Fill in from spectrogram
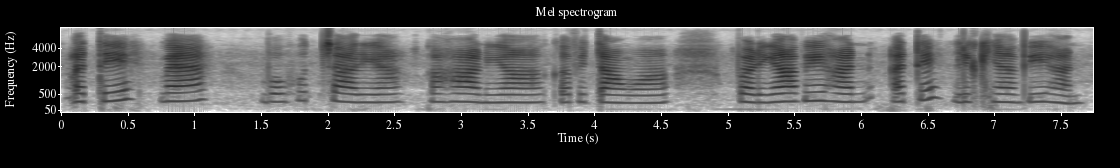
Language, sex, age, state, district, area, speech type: Punjabi, female, 30-45, Punjab, Gurdaspur, rural, spontaneous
